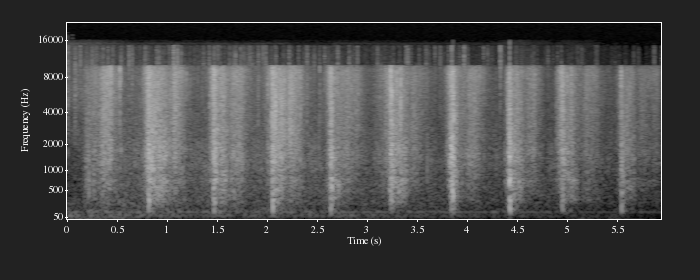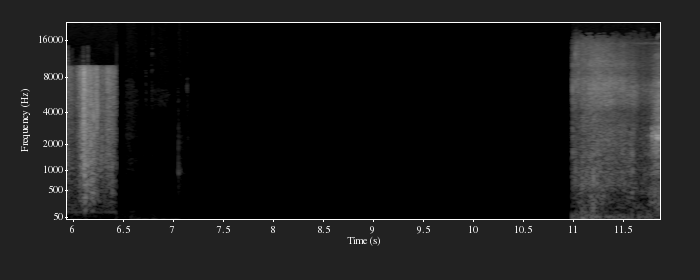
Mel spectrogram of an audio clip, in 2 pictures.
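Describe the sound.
Footsteps of someone walking away upstairs: a steady, even series of firm steps at a regular pace that stops abruptly, followed by silence.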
